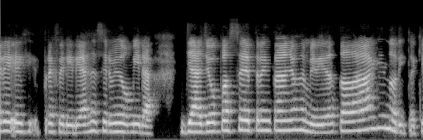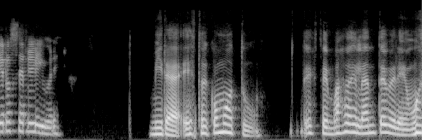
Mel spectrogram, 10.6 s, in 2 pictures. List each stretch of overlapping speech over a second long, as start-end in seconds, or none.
none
